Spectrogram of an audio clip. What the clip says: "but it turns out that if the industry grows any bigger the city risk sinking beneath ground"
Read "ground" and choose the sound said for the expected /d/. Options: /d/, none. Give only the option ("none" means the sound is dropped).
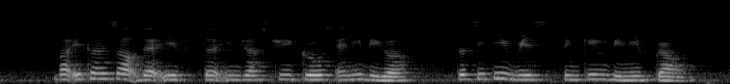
none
